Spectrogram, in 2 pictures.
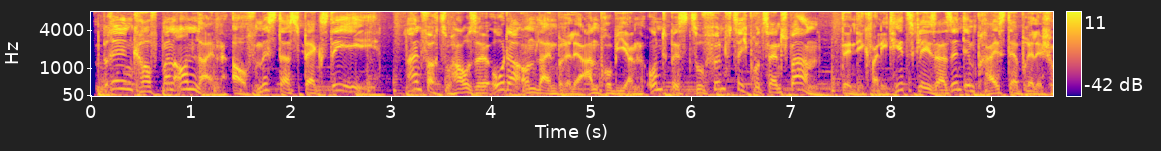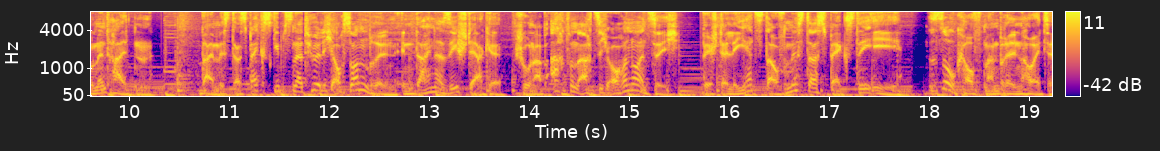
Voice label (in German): Fremdtake Freundlich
